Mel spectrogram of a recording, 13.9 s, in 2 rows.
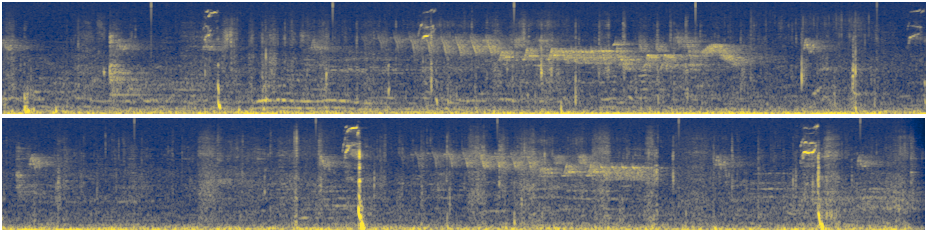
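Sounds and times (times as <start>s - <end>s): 
bird at a zoo: 0.0s - 13.8s
coati at a zoo: 0.0s - 13.8s.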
